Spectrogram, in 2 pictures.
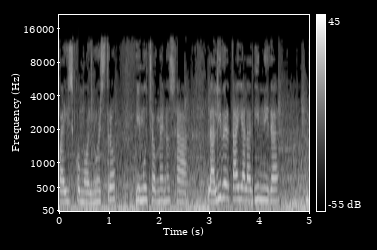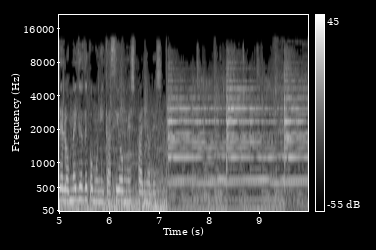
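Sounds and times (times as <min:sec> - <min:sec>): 
speech: 0:00.0 - 0:07.3
church bells ringing: 0:04.1 - 0:09.9.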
